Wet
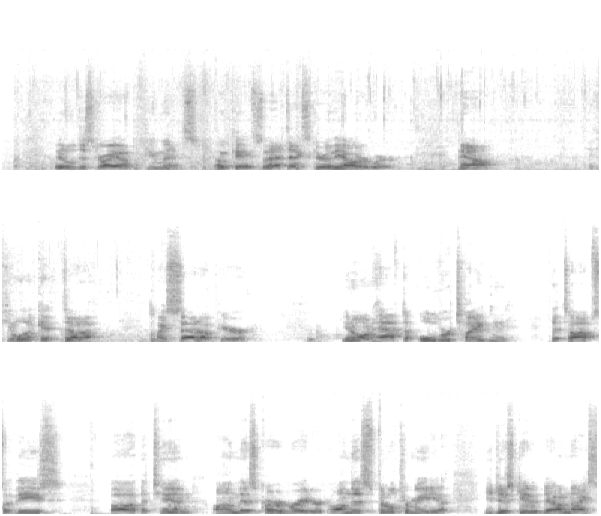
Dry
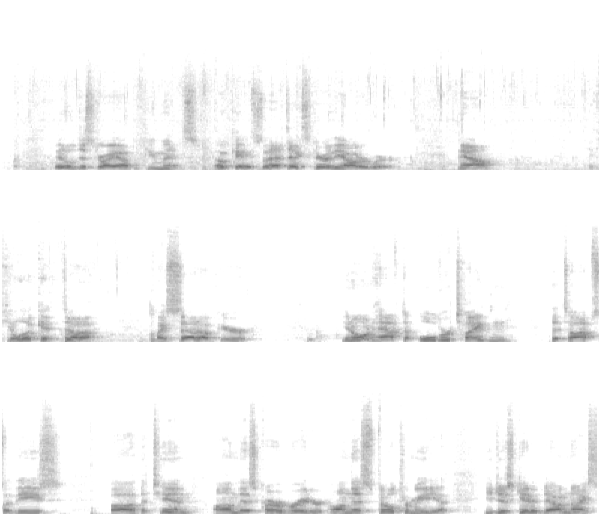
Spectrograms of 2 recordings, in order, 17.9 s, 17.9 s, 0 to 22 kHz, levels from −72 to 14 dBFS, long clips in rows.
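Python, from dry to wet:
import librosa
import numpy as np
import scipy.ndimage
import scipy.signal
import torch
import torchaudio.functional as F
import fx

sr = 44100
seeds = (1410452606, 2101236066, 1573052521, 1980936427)

y = fx.high_shelf(x, sr, hz=8200.0, db=-4.0)
y = y + 0.65 * np.pad(y, (int(7.0 * sr / 1000.0), 0))[:len(y)]
y = y * 10.0 ** (4.5 / 20.0)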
